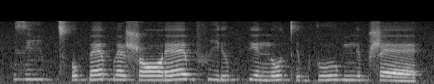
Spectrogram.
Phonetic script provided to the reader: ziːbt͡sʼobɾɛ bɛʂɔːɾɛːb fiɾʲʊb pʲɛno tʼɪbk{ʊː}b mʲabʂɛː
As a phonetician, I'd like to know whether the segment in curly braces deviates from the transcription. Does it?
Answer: no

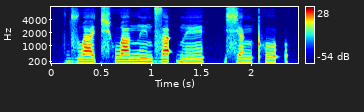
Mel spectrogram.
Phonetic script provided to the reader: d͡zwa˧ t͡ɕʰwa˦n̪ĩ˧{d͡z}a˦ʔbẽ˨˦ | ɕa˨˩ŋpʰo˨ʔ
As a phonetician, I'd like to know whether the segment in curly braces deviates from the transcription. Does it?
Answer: no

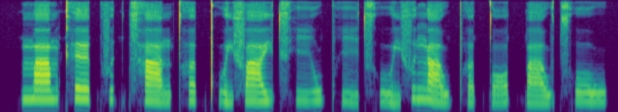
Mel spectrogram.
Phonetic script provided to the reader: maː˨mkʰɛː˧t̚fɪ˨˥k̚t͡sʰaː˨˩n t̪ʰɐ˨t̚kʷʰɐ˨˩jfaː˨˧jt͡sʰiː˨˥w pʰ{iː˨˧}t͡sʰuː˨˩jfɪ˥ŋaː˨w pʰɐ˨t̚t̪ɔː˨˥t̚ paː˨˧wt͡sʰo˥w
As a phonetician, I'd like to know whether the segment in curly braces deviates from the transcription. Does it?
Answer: yes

